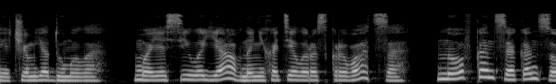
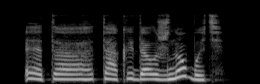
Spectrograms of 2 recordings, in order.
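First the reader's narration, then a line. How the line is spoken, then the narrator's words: Sigh. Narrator (Russian): вздохнула я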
